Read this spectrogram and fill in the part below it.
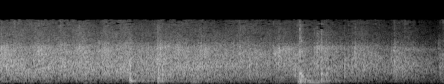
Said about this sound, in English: Round of applause for all my volunteers. Thank you very much.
